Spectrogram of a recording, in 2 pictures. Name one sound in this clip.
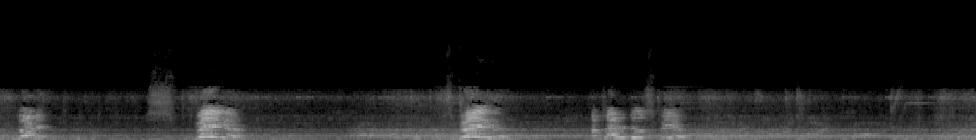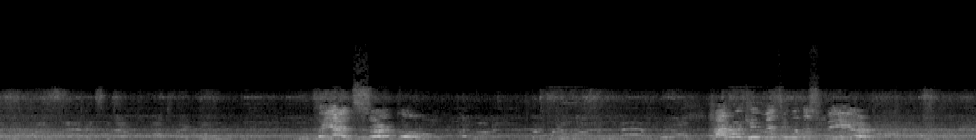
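A wrestling video game plays through a television's speakers.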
